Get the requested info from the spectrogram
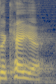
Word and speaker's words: Achaia: My name is Achaia. It's spelled different, but it's pronounced the same.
